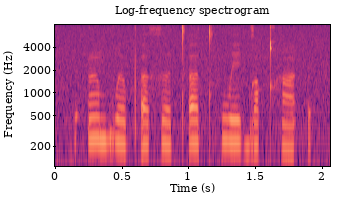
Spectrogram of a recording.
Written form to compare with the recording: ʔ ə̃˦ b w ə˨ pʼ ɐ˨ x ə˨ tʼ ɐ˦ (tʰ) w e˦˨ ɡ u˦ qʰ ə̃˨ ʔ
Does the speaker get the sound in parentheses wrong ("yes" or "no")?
no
